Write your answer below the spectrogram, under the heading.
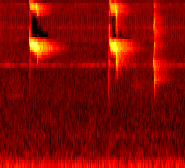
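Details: Konin song used to train untrained konin birds: three separate sharp, high whistled notes, each falling slightly in pitch, spaced more than a second apart against a quiet background hum.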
